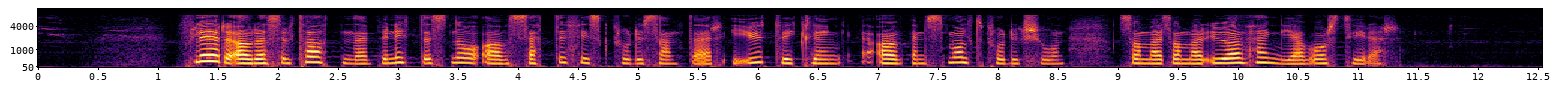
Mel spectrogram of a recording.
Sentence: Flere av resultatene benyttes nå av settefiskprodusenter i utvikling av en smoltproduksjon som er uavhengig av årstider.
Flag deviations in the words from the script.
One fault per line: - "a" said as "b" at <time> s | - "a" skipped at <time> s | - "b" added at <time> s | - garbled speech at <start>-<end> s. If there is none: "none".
- "som" added at 9.4 s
